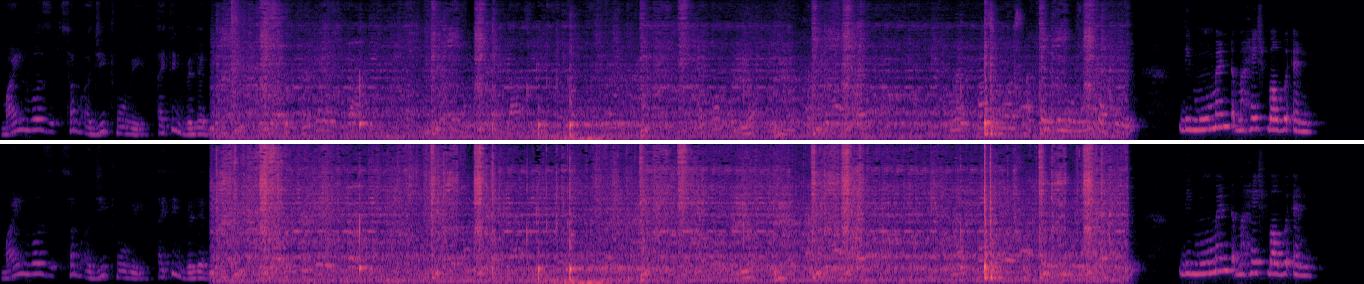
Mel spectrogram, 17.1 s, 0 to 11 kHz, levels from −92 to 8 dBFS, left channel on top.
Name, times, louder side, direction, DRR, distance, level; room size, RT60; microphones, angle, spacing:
voice 1, 0.0-2.7 3.5-4.6 5.0-7.8 8.7-11.0, left 1 dB, 45° left, 0.8 m, -49 dB
sound 1, 2.6-14.1, right 7 dB, 65° right, 0.5 m, -35 dB
sound 2, 2.8-3.9, left 2 dB, 15° left, 1.5 m, -51 dB
voice 2, 11.9-14.2 14.7-16.4, left 2 dB, 80° left, 2.1 m, -41 dB
7.7 x 3.7 x 3.7 m
head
